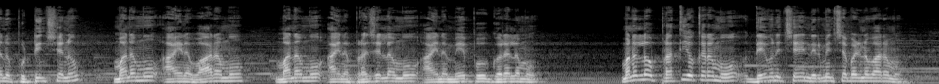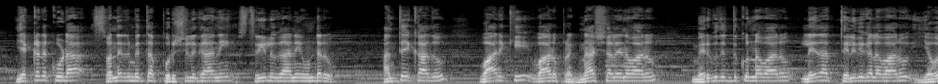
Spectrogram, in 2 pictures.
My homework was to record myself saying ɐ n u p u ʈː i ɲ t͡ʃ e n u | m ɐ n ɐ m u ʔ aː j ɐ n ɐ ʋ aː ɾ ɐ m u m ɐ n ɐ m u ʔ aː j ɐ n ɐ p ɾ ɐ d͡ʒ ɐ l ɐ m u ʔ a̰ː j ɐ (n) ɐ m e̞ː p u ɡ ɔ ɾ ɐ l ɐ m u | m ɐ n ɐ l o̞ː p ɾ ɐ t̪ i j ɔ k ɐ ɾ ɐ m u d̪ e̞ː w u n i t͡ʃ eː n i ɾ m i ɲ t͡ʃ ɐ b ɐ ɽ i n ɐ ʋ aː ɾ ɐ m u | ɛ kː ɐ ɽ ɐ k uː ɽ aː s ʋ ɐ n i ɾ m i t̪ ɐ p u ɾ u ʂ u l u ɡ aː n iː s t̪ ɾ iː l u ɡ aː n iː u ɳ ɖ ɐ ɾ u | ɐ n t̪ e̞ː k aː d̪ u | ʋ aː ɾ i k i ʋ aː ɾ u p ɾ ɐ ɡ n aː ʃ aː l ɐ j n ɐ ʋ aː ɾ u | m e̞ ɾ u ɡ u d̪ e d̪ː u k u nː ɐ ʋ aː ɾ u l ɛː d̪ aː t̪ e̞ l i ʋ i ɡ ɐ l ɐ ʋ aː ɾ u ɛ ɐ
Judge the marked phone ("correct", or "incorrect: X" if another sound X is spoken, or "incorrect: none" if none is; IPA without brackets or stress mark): correct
